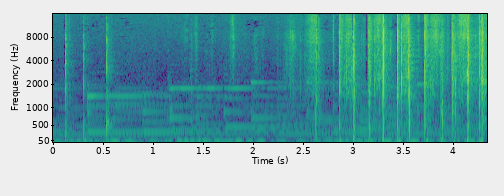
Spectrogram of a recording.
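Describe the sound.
Tarot cards are shuffled by hand, producing many quick, crisp flicking clicks that grow dense and loud in the second half. Soft sustained musical notes and a few light taps come before them.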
